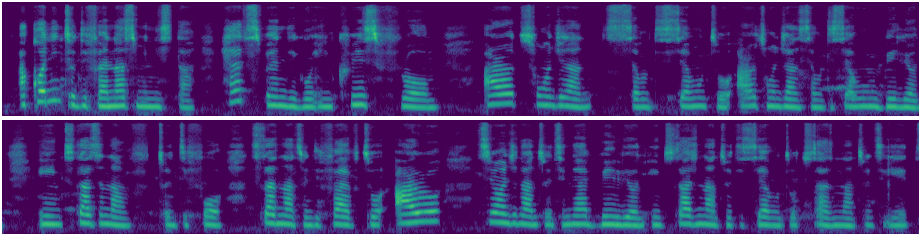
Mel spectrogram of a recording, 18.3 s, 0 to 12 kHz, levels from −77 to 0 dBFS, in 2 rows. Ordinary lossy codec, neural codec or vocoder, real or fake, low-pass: AAC, 64 kbps; codec, 24 kHz, 3.1 kbps, DualCodec; fake; 10.8 kHz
